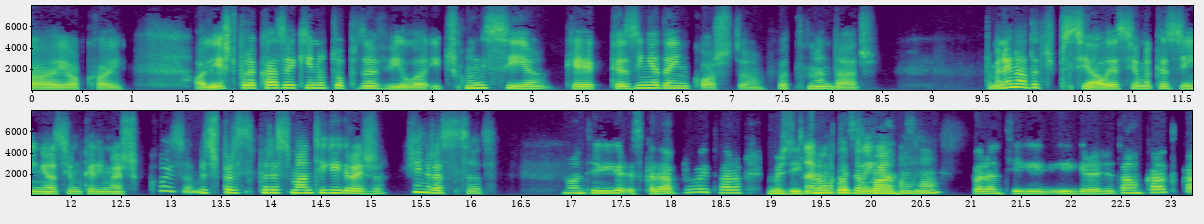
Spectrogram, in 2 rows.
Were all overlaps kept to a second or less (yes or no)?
no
